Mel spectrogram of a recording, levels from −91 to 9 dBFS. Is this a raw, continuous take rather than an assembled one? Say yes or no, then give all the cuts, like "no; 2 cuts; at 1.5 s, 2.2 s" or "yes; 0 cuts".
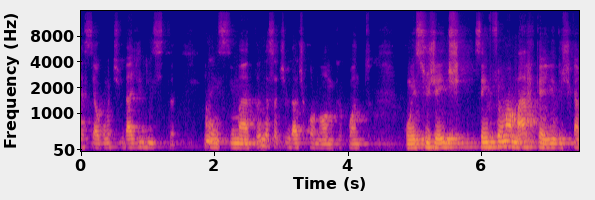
no; 1 cut; at 1.9 s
